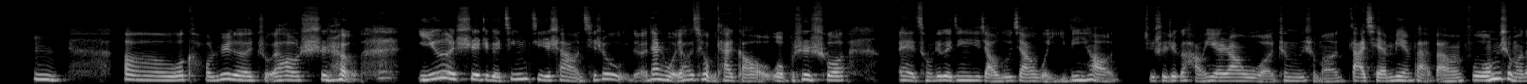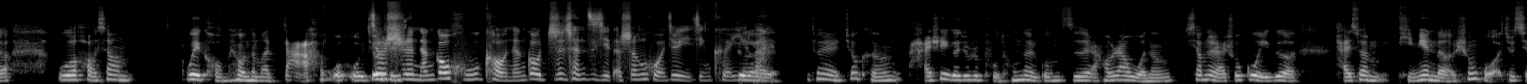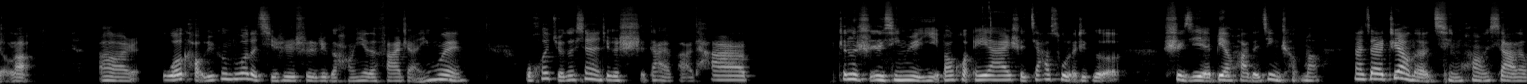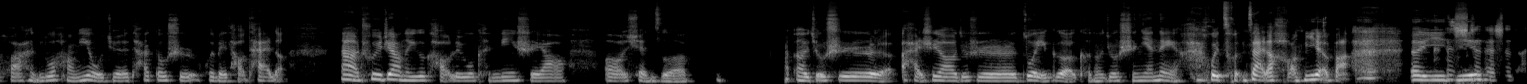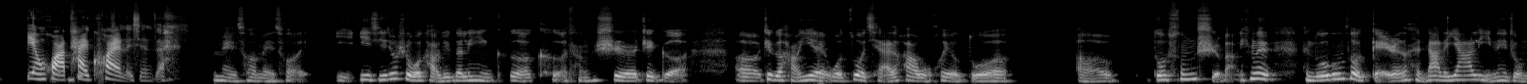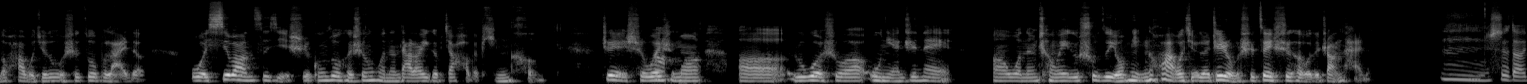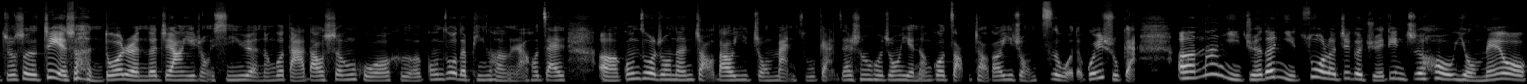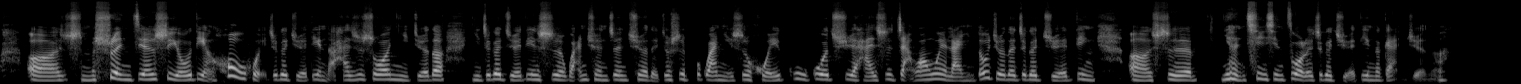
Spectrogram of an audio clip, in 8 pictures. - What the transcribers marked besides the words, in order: chuckle; laughing while speaking: "要求不太高"; laughing while speaking: "什么的"; lip smack; laughing while speaking: "没有那么大，我 我就是一些"; laughing while speaking: "了"; swallow; swallow; laughing while speaking: "还会存在的行业吧"; chuckle; other noise; laughing while speaking: "现在"; laughing while speaking: "能是"; laughing while speaking: "因为"; laughing while speaking: "的话"; "找" said as "早"; lip smack; laughing while speaking: "呢？"
- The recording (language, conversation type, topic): Chinese, podcast, 做决定前你会想五年后的自己吗？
